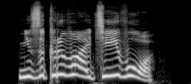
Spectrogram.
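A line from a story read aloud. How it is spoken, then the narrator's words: Shouted. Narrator (Russian): крикнула она Синдбаду-мореходу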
